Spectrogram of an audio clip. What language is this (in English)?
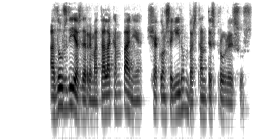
Galician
